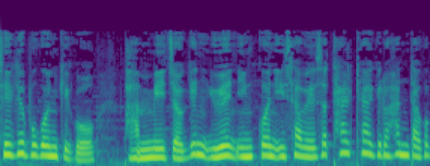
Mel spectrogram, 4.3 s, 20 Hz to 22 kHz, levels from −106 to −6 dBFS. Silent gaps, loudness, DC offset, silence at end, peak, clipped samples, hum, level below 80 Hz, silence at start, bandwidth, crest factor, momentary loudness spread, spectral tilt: none; -27 LUFS; under 0.1%; 0 s; -12 dBFS; under 0.1%; none; -58 dBFS; 0 s; 11.5 kHz; 14 dB; 7 LU; -7.5 dB/octave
